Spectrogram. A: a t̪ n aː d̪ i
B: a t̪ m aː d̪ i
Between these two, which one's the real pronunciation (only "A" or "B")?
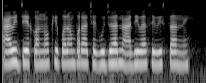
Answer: A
